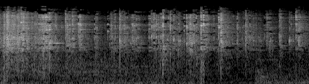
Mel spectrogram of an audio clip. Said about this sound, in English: I play a lot with shells, seashells. It gives a lot of ambience.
